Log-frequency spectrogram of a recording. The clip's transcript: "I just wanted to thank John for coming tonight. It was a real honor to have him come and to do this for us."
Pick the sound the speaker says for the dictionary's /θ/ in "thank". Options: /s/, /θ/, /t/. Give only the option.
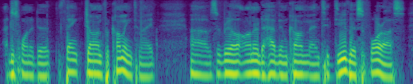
/θ/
